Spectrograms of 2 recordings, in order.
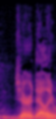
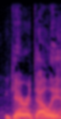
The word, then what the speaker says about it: Ghirardelli: Someone came up to me after last service and said, "Do you know that you pronounced Ghirardelli wrong?" I was like, "What?" And they were like, "It's Ghirardelli." And then someone was like, "No, it's Ghirardelli."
